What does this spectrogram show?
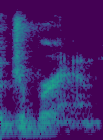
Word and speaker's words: Gibran: Is it Gibran? So yeah, the GI is pronounced J-A, so Gibran.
